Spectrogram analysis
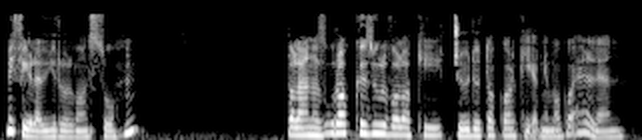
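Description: A woman voicing a smooth, scheming older male lawyer who speaks in a wheedling, ingratiating way. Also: on the low side, a little mellow, no room sound, close to an everyday voice.

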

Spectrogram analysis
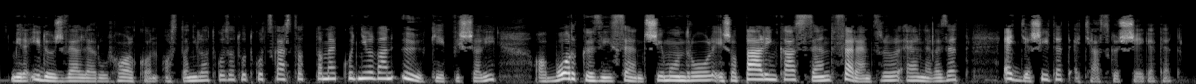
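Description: A woman narrating a classic novel in measured storytelling. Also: lowish voice, a little mellow, no room sound, clean studio sound. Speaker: audiobook narrator. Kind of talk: scripted narration.

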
